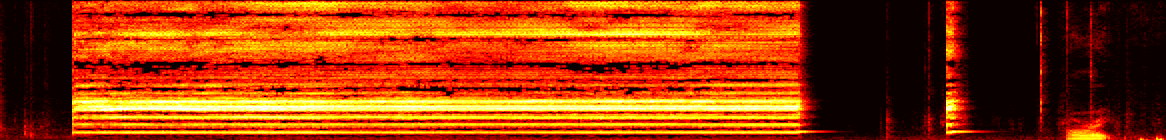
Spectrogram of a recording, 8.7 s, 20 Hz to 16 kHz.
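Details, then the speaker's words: 1977 Honeywell TC49A1005 hardwired ionization smoke detector, tested with smoke: a piercing, steady high-pitched horn starts suddenly and holds over five seconds. It latches directly into alarm; normal alarm sound. "this one does latch directly into alarm like my childhood one and as I was as I was expecting that dealt alarm horn is very high-pitched"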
